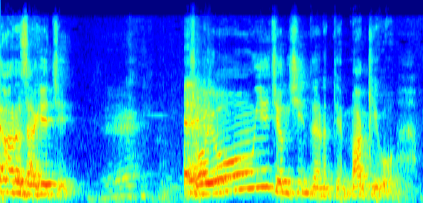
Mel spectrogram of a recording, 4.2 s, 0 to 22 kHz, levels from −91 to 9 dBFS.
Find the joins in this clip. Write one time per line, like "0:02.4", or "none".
0:01.8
